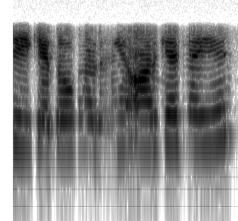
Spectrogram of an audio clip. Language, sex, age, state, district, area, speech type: Urdu, female, 30-45, Uttar Pradesh, Gautam Buddha Nagar, rural, conversation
